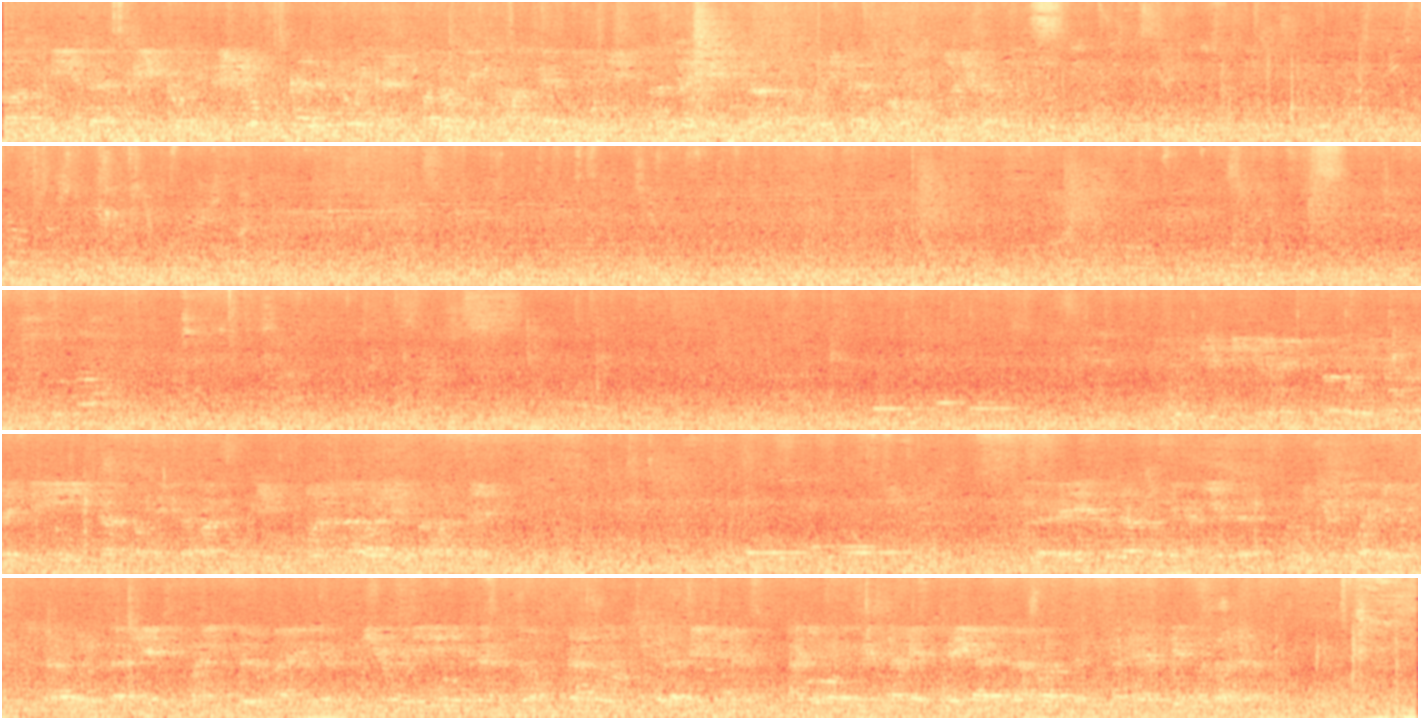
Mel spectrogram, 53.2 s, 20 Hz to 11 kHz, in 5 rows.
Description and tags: Some Moscow metro announcements from the escalator. Zoom H1
announcements, escalator, field-recording, metro, Moscow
